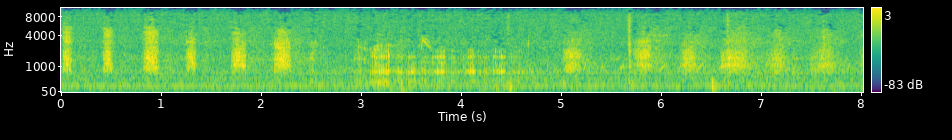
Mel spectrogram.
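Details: Sunrise on a crisp, cool morning of 18 May 2015 in the Sabi Sands, Djuma reserve, South Africa: a rutting male impala gives a series of harsh, rapid snorts running into deeper guttural grunts, over a steady low engine hum.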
